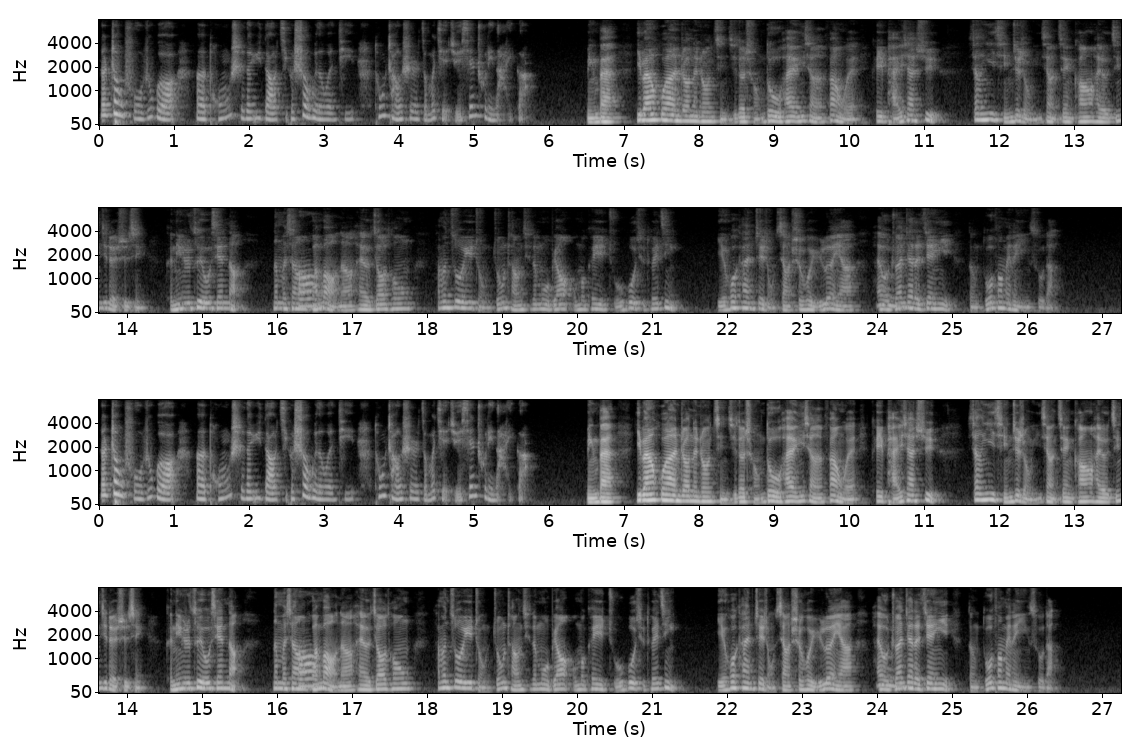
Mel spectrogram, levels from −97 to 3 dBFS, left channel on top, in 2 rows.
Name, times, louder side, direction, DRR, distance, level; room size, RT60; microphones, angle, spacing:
voice 1, 0.0-5.7 16.3-16.6 24.0-24.5, right 3 dB, 20° right, 0.4 m, -32 dB
voice 2, 6.5-10.1 10.4-11.2 11.6-14.2 14.5-15.5 15.9-17.8 18.1-21.3 21.9-23.7 24.0-26.3, right 4 dB, 70° right, 0.6 m, -28 dB
11.5 x 4.5 x 2.8 m
head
